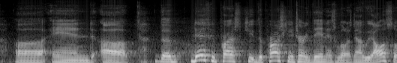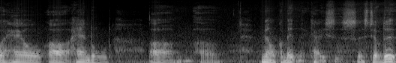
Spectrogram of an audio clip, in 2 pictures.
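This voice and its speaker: A dark, mellow tone at a moderate pace, with lively intonation and an Arkansas accent. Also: man, medium pitch for a man. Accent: Southern US (Arkansas). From Arkansas Delta. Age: 60s. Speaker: retired county attorney. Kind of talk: oral history interview. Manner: halting, many fillers.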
